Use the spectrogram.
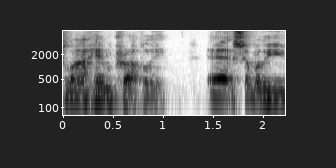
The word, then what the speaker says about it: Hua Hin: okay yeah whatever bill colley at least you pronounce why him properly uh some of the youtubers let's just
